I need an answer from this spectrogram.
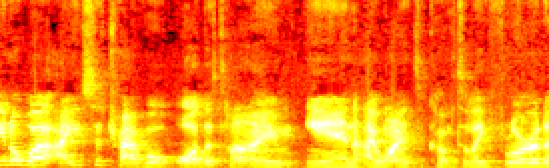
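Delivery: ordinary delivery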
